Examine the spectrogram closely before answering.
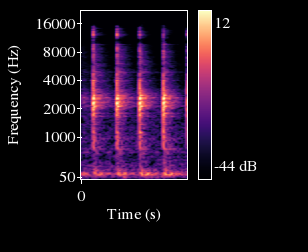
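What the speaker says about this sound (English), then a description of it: "So I'm going to take this and kind of hammer it, and it's stretching it a little bit." Sheet metal being hammered to stretch and texture it: five sharp, ringing metallic strikes land at a steady, even rhythm, close and loud, each with a short decay.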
